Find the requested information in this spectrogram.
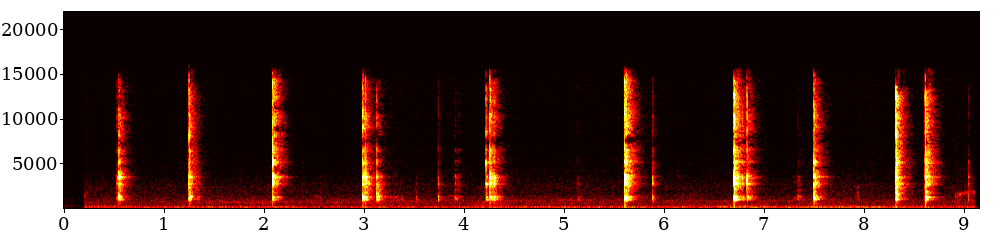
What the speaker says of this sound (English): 2 pieces of Bakelite clinked together produce a heavy, clunky sound.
